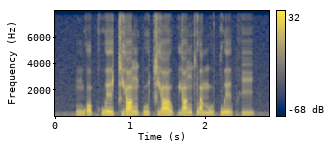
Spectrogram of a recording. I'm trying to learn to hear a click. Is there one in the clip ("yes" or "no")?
no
